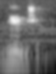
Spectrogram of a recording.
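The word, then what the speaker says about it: München: the English name its name in German is pronounced museum understand those two facts good then we are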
